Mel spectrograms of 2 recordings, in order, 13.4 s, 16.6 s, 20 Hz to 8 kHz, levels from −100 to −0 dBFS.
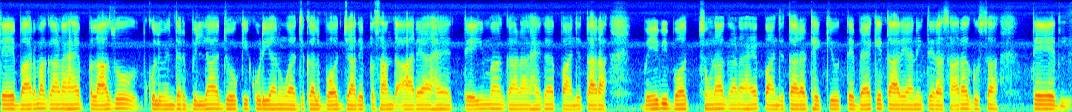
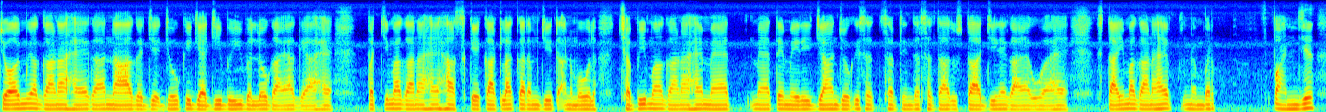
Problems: none marked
